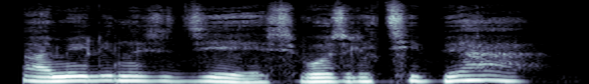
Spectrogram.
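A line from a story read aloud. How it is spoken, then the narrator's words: Agitated whisper in ear. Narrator (Russian): прошептал ему на ухо взволнованный голос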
